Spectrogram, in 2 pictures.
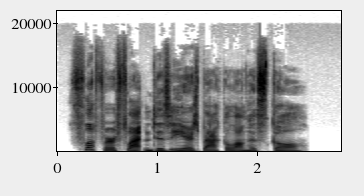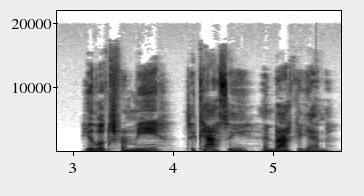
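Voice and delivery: usual speaking voice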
